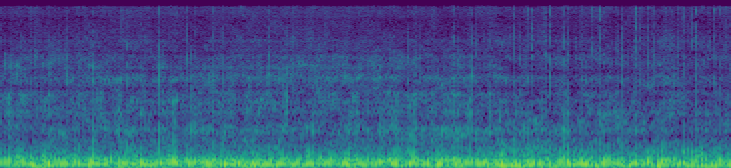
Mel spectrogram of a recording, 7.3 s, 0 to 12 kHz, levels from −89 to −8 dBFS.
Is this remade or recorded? remade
